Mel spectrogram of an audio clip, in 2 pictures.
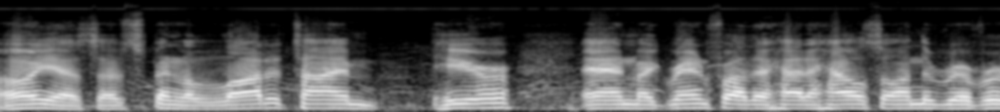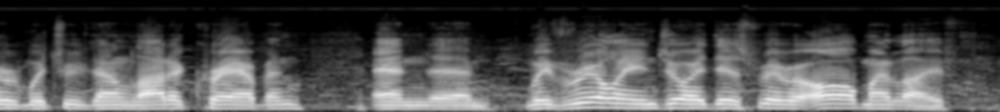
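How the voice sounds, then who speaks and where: This man talks at a fairly high pitch, with monotone, flat intonation. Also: moderate pace, very even loudness. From New Jersey shore, Manasquan. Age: 70s. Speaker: local resident. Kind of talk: street interview.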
